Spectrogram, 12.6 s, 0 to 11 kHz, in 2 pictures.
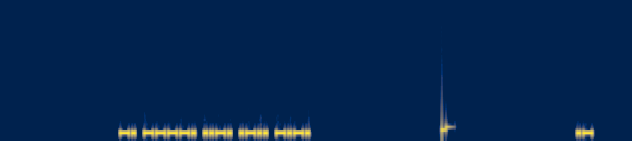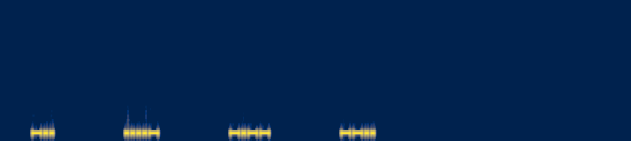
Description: Morse code, heard as a keyed tone, about 39 wpm, spaced as for 17 wpm, 700 Hz. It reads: N9FLC AD4YZ
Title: USA Call Signs - 5 Characters - 8x Character Spacing - 40wpm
